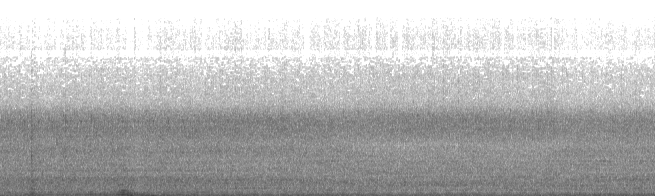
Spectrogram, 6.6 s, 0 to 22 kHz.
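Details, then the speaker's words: 2007 Ford E250 work van, 4.6L V8, automatic, idling in gear after a brief clunk into gear: low, steady, even hum with no knocks or ticks. Earlier roughness from sitting about a year has cleared. Normal idle in gear. "Nice and smooth, guys. You know, I'll just put it in gear for you. You can hear it in gear."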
